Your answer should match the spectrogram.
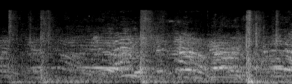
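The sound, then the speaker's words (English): Heavy, irregular thuds of men banging on doors, with three or four loud impacts over a few seconds, reverberant, beneath a busy murmur of many voices shouting and talking. “These guys start picking at the doors.”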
